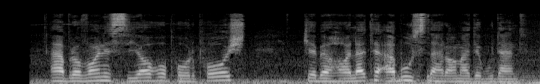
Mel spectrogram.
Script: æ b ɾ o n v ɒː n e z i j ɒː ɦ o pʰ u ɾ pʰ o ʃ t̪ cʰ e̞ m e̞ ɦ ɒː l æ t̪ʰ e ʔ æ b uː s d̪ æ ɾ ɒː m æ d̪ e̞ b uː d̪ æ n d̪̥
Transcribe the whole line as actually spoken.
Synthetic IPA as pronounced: æ b ɾ o v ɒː n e s i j ɒː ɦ o pʰ o ɾ pʰ o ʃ t̪ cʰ e̞ b e̞ ɦ ɒː l æ t̪ʰ e ʔ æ b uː s d̪ æ ɾ ɒː m æ d̪ e̞ b uː d̪ æ n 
